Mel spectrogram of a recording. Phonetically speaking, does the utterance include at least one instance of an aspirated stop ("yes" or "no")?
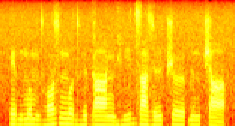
no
